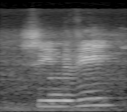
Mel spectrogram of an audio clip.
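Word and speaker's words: scenery: जब सी से पहले एस आए, जब भी सी से पहले एस आए तो सी साइलेंट। साइंटिफिक, सीनरी, मसल, देखो इसमें सी से पहले एस आया हुआ है तो आपका सी साइलेंट।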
